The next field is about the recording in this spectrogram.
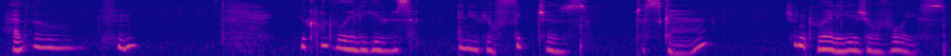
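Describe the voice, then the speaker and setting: Breathy, whispering woman as a sly demon mentor. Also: sits low, lively intonation, full character voice. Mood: sly, ominous. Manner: slow, teasing, deliberate, hushed. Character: seasoned female demon mentor, vain, teasing, darkly playful. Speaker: demon guide training a newcomer. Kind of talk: whispered ASMR roleplay.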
